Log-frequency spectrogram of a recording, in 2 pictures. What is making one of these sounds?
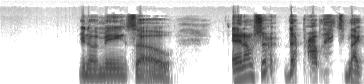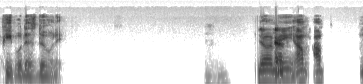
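A man speaks with animation into a close microphone over an online call.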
